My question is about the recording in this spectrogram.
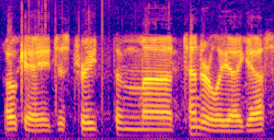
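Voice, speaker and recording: A man working as a mission control communicator, giving measured, halting procedural instructions over the radio. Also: medium pitch, flat delivery. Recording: dull, noisy archival space-to-ground radio recording.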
